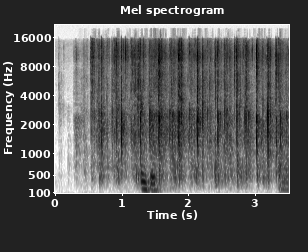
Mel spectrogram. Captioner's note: audience applauding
